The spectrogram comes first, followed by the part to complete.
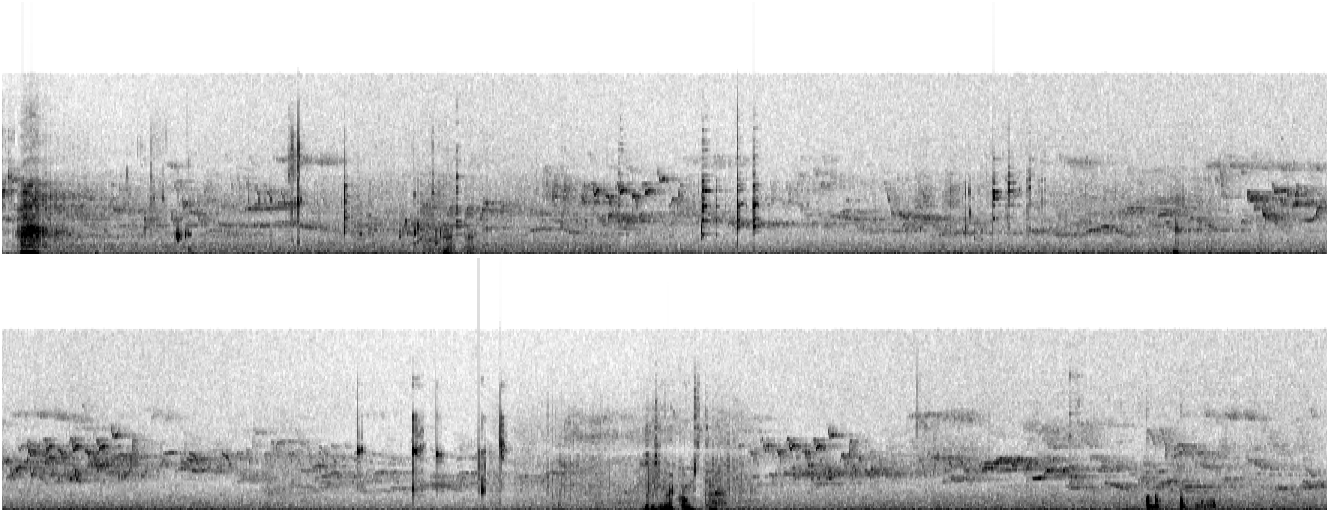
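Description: Garden birds chirping steadily throughout, with liquor being poured from a bottle and a quick run of sharp clinks of small glasses touching in a toast a little after halfway.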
